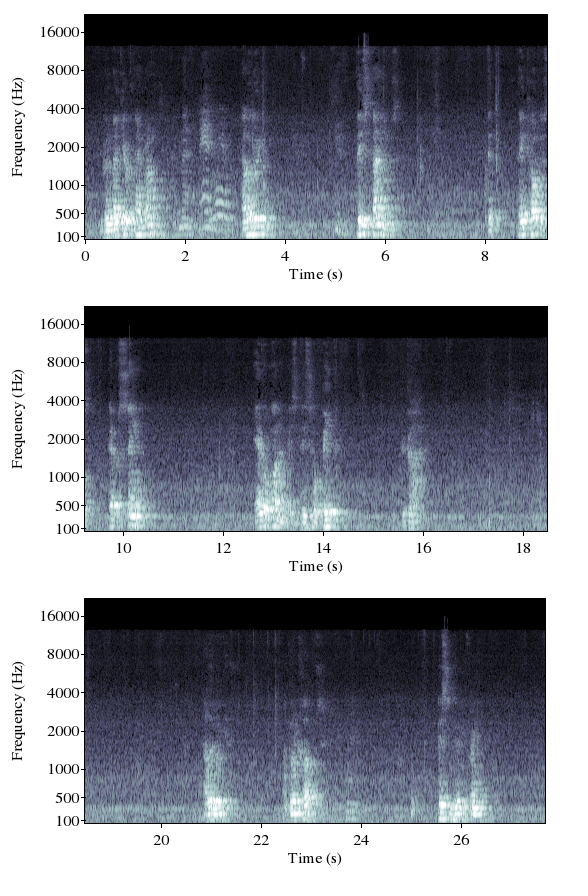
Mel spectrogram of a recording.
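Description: An elderly man speaks through a microphone in slow phrases with long pauses, in an echoing room.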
